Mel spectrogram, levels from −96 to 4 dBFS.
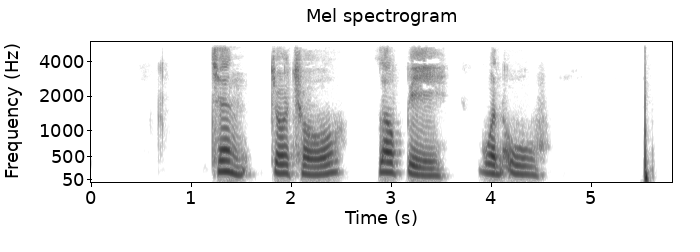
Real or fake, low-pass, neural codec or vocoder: real; 5.4 kHz; none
